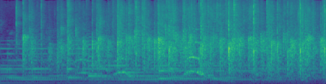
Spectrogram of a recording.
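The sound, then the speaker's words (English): An audience applauds at a music performance, a faint, steady patter of clapping that continues throughout, with voices audible over it. “Round of applause for Johnny Ciccolella. He's amazing.”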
